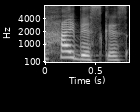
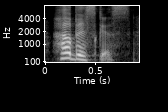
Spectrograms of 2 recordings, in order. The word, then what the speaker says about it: hibiscus: to say I think I grew up saying habiscus around here in these parts we say habiscus but I I Googled the pronunciation and they want to tell you to say hi biscus so potato potato uh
